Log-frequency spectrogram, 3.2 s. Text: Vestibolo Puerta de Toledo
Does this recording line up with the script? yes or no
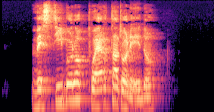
no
